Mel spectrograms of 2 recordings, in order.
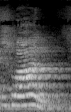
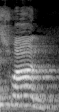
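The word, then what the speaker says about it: Schwann: बच्चों प्लीज इसको याद कीजिए, 2 साइंटिस्ट हैं, नाम याद करेंगे ऐसे, स्लाइडेन एंड श्वान। मेरे साथ प्रोनाउंस करो, ठीक है? स्लाइडेन एंड श्वान, ये इन्होंने दिया।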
